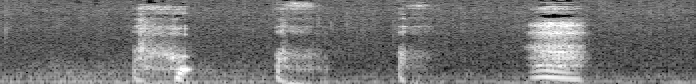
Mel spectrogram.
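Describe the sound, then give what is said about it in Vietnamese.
A man coughing in a hacking fit: four rough, spaced coughs, the last one longest and most strongly voiced. “Người đàn ông ho lên sù sù, cố dồn hết hơi tàn ho một tràng rút ruột”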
